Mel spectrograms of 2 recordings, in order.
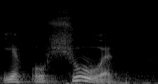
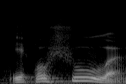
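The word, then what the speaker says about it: יהושע: Yehoshua, filho de Num, Yehoshua, é até difícil pronunciar, porque é Yeho. Esse Ro aí é Yehoshua. É quase inaudível o som, mas fica Ro, não é forte assim. Yehoshua. Yehoshua.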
